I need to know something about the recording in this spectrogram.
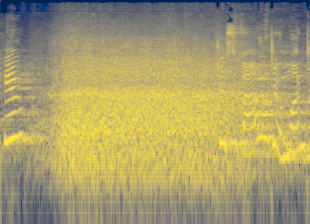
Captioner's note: audience laughing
